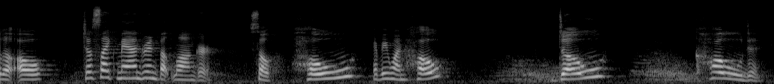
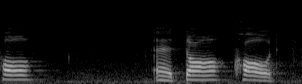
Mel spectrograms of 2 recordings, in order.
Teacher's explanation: In American English, it's close to O, but it is a diphthong. It's not just O.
